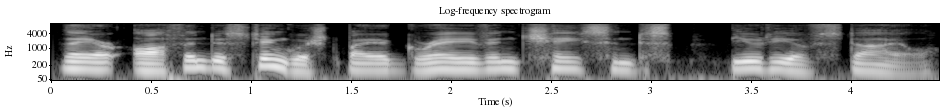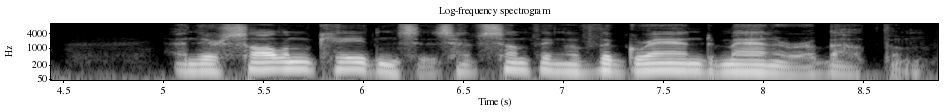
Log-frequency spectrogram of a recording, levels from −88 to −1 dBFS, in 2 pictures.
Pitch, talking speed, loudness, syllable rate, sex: 115 Hz, 160 wpm, -20 LUFS, 5.2 syllables/s, male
